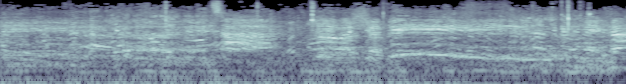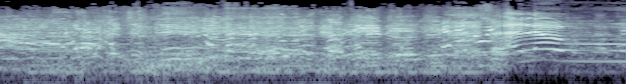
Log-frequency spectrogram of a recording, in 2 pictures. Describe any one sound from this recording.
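Young women sing and shout excitedly close by.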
